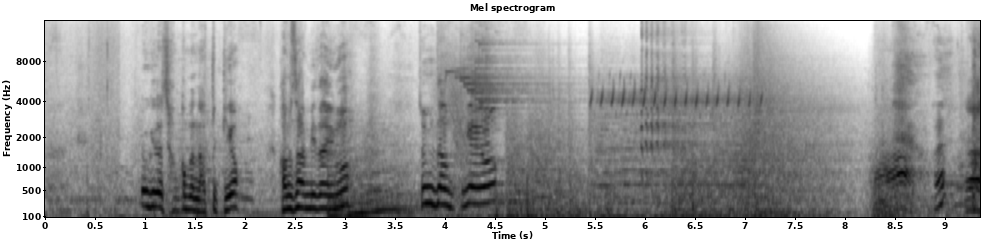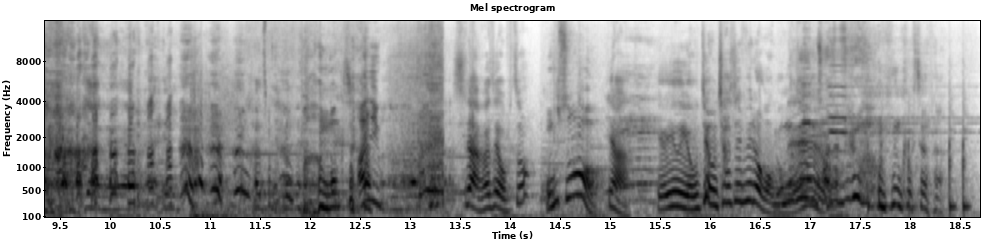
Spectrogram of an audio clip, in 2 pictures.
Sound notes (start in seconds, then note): 8.6 haha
